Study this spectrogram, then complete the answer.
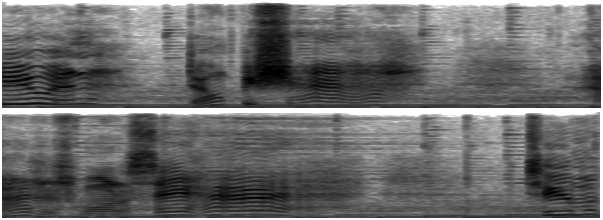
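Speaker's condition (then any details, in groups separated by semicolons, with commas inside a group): No condition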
